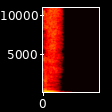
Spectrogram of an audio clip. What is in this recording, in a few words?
PERC, MALE PERC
